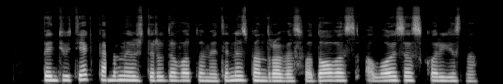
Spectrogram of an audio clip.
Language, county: Lithuanian, Šiauliai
